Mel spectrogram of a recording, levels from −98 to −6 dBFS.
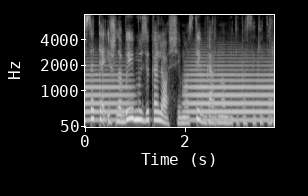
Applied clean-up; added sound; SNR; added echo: none; Brass instrument; 2 dB; none.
